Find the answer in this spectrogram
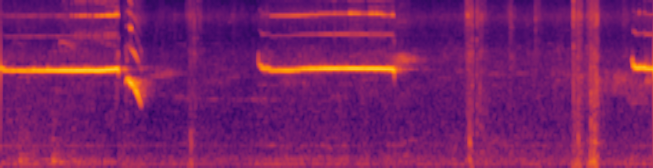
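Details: Common iora, sirtu type, calling a rival: two long, steady, high whistles, each over a second long. The first ends in a downward slur. Short knocks are heard between them.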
